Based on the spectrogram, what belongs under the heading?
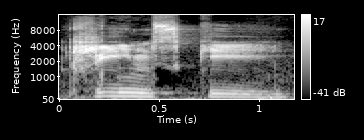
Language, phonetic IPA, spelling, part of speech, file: Czech, [ˈr̝iːmskiː], římský, adjective, Cs-římský.ogg
- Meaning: Roman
